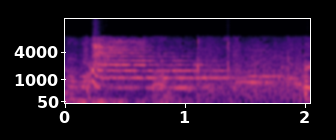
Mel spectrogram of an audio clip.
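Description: Arena horn sounding to signal the start of an MMA round: one steady, high-pitched horn tone starting about a quarter second in and held for about a second and a half.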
